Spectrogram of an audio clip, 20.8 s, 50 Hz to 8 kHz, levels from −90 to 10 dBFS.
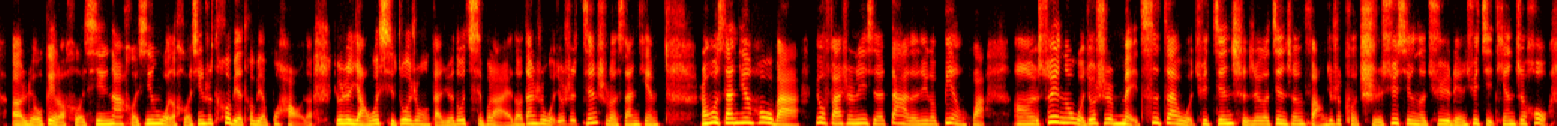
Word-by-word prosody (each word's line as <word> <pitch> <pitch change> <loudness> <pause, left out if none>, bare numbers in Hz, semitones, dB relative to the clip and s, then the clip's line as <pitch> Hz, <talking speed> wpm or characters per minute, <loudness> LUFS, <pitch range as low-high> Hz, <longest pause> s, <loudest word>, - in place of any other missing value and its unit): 呃， 190 0 +2
留 185 0 0
给 215 0 +3
了 165 -1 -2
核 170 -1 -6
心。 215 +5 +2
那 225 -2 +1
核 185 -3 -5
心 240 +5 +3
我 210 - +1
的 - - -2
核 175 0 -5
心 235 +6 +3
是 250 - 0
特 300 +3 -1
别 200 -6 +2
特 220 - -5
别 195 -3 -1
不 190 +6 -8
好 215 - -6
的， - - -11 0.3
就 240 - +3
是 245 0 +5
仰 195 -5 +2
卧 235 +3 +2
起 225 -3 +5
坐 245 +6 +2
这 - - -3
种 205 -4 -4
感 175 -2 -3
觉 190 +1 -3
都 230 +3 0
起 215 - +2
不 200 +2 -4
来 155 -6 -5
的， 190 +1 -3
但 240 +4 +1
是 245 0 -1
我 200 -6 -3
就 205 - -5
是 220 +1 -5
坚 275 +8 0
持 310 -7 -5
了 190 -2 -2
3 190 +2 -1
天。 195 -1 -3 0.5
然 250 +2 +5
后 305 +1 +6
3 290 0 +5
天 300 0 +3
后 300 -1 +2
吧， 190 -6 +2 0.2
又 310 0 0
发 245 -3 0
生 250 +1 -2
了 250 - +1
一 260 0 0
些 235 -2 -3
大 250 +1 -3
的 195 -1 -4
那 220 +1 -3
个 215 -1 -5
变 235 -2 -2
化。 185 -2 -6 0.4
嗯， 220 0 -1
所 270 - +2
以 350 - +6
呢， 300 -1 +1
我 235 -8 0
就 250 +4 +2
是 265 +1 -1
每 240 -4 +3
次 300 +10 +1
在 265 0 +2
我 205 -5 -2
去 230 +4 -3
坚 245 +5 +3
持 240 -6 +1
这 205 +2 -3
个 205 -1 -2
健 235 +3 +2
身 225 +1 -2
房， 190 -4 -4
就 220 - -2
是 235 +2 -3
可 205 -3 -7
持 175 -2 +1
续 275 +10 +1
性 240 -3 +1
地 195 -2 -1
去 215 +2 +1
连 185 -1 -2
续 250 +6 -1
几 200 -4 -1
天 220 0 -1
之 240 +2 -1
后， 275 -1 -2
220 Hz, 275 characters per minute, -23 LUFS, 195-245 Hz, 0.5 s, 后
